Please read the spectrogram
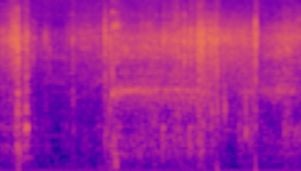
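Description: Cardboard model box being opened by hand: card and packaging rustling and scraping, with a few light clicks and a brief squeak of card sliding on card.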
